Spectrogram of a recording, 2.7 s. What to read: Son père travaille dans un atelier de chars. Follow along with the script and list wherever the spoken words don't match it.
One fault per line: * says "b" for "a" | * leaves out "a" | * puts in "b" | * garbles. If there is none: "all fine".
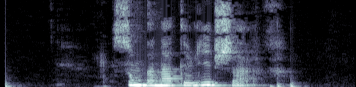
* leaves out "père travaille dans"
* leaves out "de"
